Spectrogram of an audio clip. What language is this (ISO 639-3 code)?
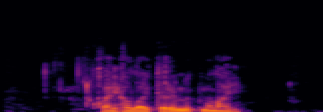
bak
